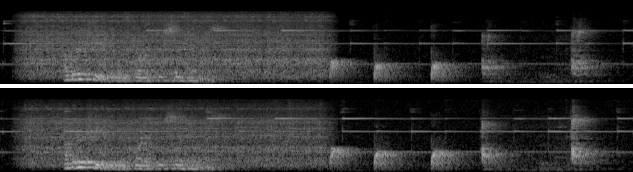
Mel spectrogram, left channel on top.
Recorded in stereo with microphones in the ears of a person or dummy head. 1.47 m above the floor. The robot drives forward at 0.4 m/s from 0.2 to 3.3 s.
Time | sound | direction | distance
0.6 | a woman speaking | 60° left (ahead or behind) | 3.5 m
3.3 | a pop | 85° left | 8 m
4.8 | a running tap | 20° right (ahead or behind) | 7.5 m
